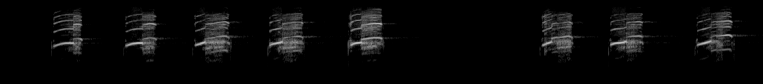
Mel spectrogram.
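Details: Osprey pair at a nest with a fish, from a Finnish nest camera, 4 August 2024: loud, high, whistled upslurred yelps given in a run of five, a pause, then three more, with a clean quiet background.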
